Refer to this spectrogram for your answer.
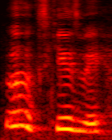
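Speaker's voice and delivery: words through a yawn; a real yawn swallowing the words. Real, not acted. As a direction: stretch it out mid-yawn. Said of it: "sorry that I just yawned".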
